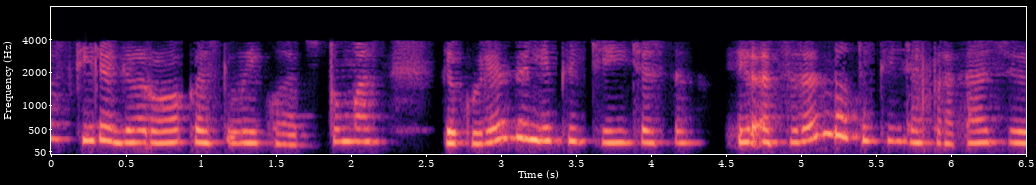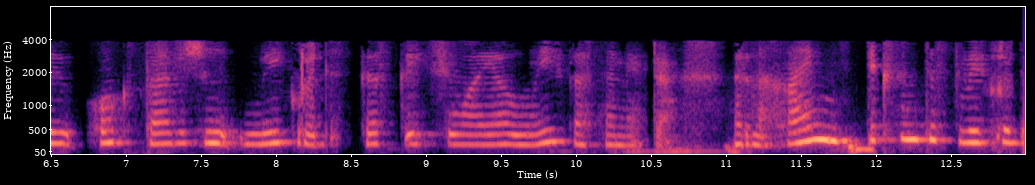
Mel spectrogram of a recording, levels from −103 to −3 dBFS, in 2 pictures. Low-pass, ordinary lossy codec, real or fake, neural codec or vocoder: 7.2 kHz; AAC, 16 kbps; fake; codec, 16 kHz, 1 kbps, X-Codec, HuBERT features, trained on balanced general audio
